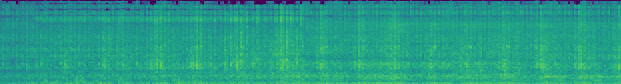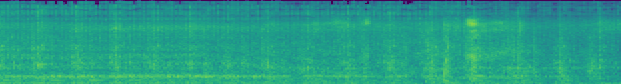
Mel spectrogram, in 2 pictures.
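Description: Low heavy engine rumble of a tractor pulling away on a potato farm, a continuous throbbing drone with a steady hum that holds loud throughout, with a faint high whine over the top.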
